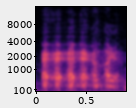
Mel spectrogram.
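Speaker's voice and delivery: sharp staccato "ack, ack" like an anti-aircraft gun; ack-ack gun noise. Retold or imitated. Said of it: "I go".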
